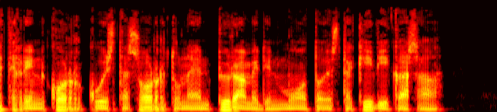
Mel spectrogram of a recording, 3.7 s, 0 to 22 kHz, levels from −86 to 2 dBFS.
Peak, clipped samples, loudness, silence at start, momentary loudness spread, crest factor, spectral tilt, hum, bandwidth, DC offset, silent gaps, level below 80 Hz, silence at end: -2 dBFS; under 0.1%; -23 LUFS; 0 s; 6 LU; 22 dB; -5.5 dB/octave; none; 16.5 kHz; under 0.1%; none; -52 dBFS; 0.45 s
